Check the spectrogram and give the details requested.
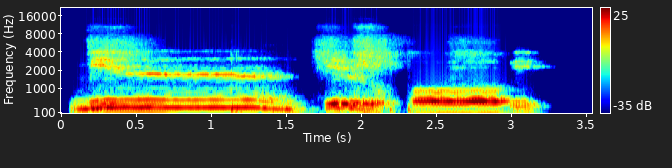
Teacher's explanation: jelas tidak min, juga tidak hilang langsung ke tak, min tilqo, tidak juga seperti itu, jadi samar, min muncul gunnah, sehingga kalau gunnah itu efeknya adalah harus panjang. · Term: ikhfa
